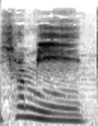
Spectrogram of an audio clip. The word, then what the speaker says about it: chamois: こいつ、あの、英語だとですね、まあ、発音的にシャミーって言われるらしいんですけど、スペル全然違うんですね。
